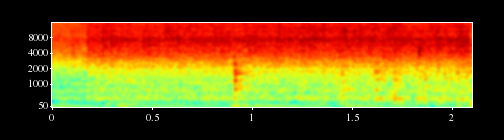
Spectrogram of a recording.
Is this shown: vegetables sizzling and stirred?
yes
